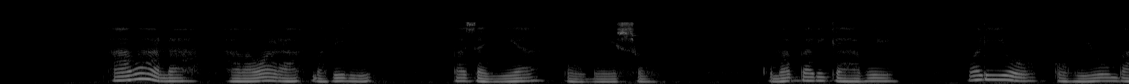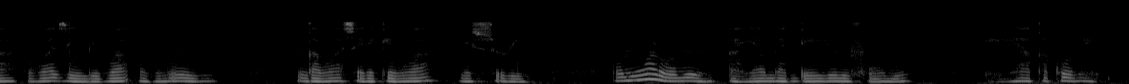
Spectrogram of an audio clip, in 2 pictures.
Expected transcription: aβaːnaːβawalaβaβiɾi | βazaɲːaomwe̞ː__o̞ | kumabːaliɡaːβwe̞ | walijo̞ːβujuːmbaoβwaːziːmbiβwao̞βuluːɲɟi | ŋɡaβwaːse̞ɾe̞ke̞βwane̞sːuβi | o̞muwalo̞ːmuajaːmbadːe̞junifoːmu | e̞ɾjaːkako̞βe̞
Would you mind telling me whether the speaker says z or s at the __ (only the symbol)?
s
